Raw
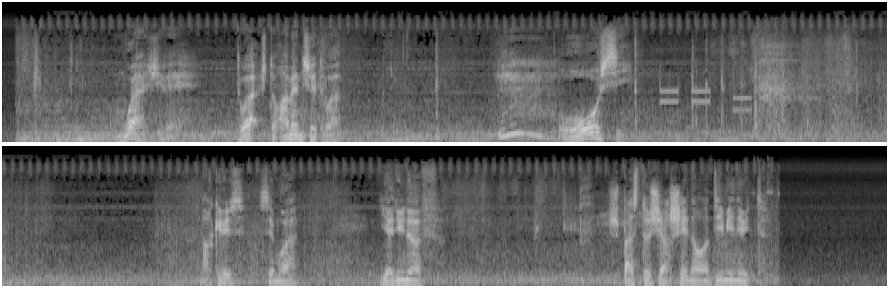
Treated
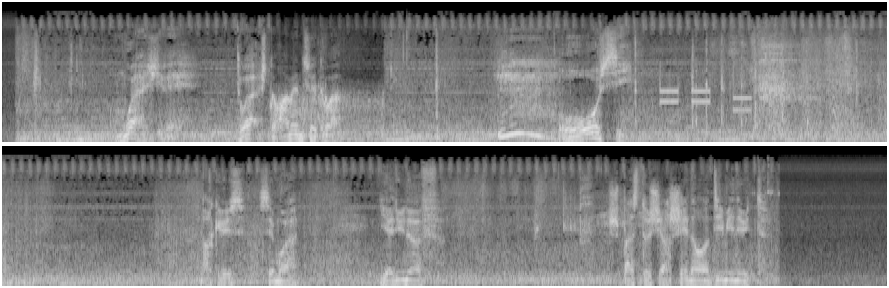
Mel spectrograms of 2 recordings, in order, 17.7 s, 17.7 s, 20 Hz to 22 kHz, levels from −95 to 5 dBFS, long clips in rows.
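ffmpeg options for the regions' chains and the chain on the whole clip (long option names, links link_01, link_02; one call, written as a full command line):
ffmpeg -i in.wav -filter_complex "[0:a]asettb=1/sr,asplit=3[link_01][link_02][link_03];[link_01]atrim=end=1.514[link_04];[link_02]atrim=start=1.51:end=2.01,asetpts=PTS-STARTPTS,afade=type=in:duration=0.004:curve=qsin,afade=type=out:start_time=0.496:duration=0.004:curve=qsin,highpass=110,equalizer=frequency=1500:width=0.64:gain=-4.5[link_05];[link_03]atrim=start=2.006[link_06];[link_04][link_05]acrossfade=duration=0.004:curve1=hsin:curve2=qsin[link_07];[link_07][link_06]acrossfade=duration=0.004:curve1=qsin:curve2=hsin,asettb=1/sr,asplit=3[link_08][link_09][link_10];[link_08]atrim=end=2.674[link_11];[link_09]atrim=start=2.67:end=3.82,asetpts=PTS-STARTPTS,afade=type=in:duration=0.004:curve=qsin,afade=type=out:start_time=1.146:duration=0.004:curve=qsin,highpass=88,highshelf=frequency=1800:width_type=q:width=3:gain=-12[link_12];[link_10]atrim=start=3.816[link_13];[link_11][link_12]acrossfade=duration=0.004:curve1=hsin:curve2=qsin[link_14];[link_14][link_13]acrossfade=duration=0.004:curve1=qsin:curve2=hsin,dynaudnorm=framelen=140:gausssize=31:maxgain=5.5dB,alimiter=level_in=13dB:limit=-1dB:release=50:level=0:latency=1,volume=-1dB" out.wav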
